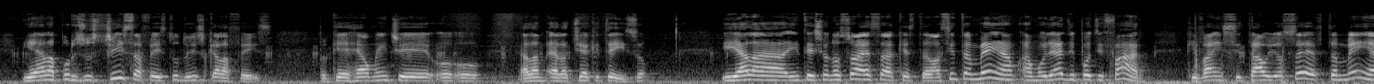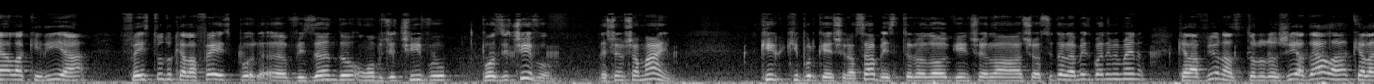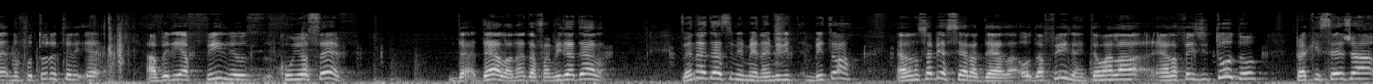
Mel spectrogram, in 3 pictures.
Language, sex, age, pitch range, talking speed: Portuguese, male, 50-69, 175-230 Hz, 140 wpm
